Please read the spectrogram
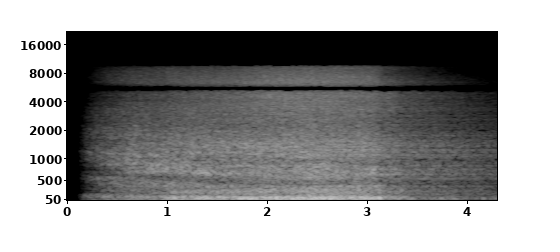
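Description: A swelling rush of noise with a deep rumble underneath, loudest two to three seconds in, then dropping suddenly and fading away.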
